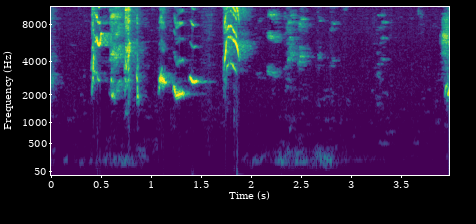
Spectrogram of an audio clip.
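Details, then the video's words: Greater green leafbird singing gacor to challenge a rival: a dense run of shrill whistles, chips and slurred notes, then quieter scattered phrases over a steady low rumbling murmur. "Cucak ijo gacor mancing lawan dijamin Nyahut"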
